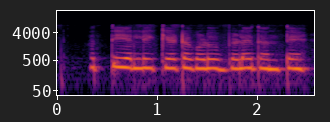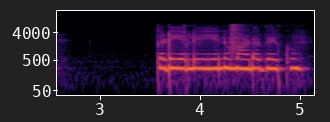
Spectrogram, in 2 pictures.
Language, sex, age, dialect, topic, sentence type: Kannada, female, 18-24, Central, agriculture, question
